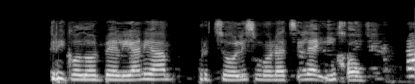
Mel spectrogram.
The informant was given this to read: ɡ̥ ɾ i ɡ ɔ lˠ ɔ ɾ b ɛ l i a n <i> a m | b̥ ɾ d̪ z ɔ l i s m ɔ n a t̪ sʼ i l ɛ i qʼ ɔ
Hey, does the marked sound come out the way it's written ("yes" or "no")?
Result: yes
